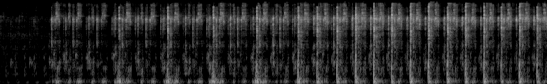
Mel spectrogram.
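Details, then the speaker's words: Economy hit-and-miss engine, new shop-made piston and rings: sharp fast firing bursts about three a second with wandering spacing; first time it hits and misses continuously, still needs tweaking. "I guess this is a a personal victory for me because I've never once heard this engine hit and then miss again and continue to run to hit and miss again"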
